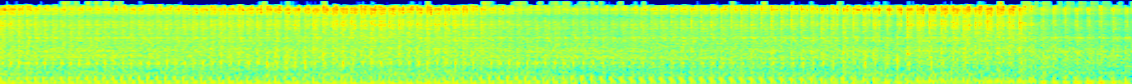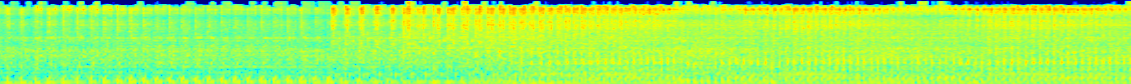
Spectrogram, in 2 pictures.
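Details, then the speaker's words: Old Craftsman riding mower engine with hydraulic lifters, after valve cover refit, governor reset and a borrowed spark plug, burning off oil smoke; it chugs unevenly at idle, stumbling and surging, still running rough. "Don't mind that smoke. It's just that oil burning off, but it's running now. Still pretty rough."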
